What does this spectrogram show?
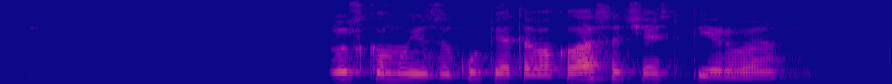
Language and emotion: Russian, neutral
